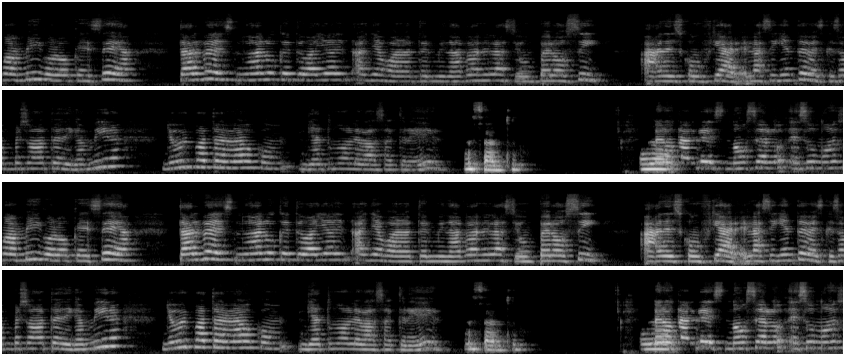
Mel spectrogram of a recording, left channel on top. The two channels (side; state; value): both; normal; correlation 0.49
